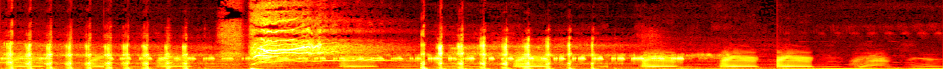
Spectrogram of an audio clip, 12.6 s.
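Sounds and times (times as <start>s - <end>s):
person chuckling: 0.0s - 8.2s
frogs croaking by a pond beside a cemetery: 0.0s - 12.5s.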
